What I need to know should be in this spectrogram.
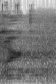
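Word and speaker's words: ARQ: I did a Netflix movie called Ark. It's spelled A-R-Q.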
